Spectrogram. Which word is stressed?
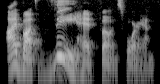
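the. The stress falls on the word "the". They were the best headphones, not just any. "I bought the headphones, the best, not the not so good headphones"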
